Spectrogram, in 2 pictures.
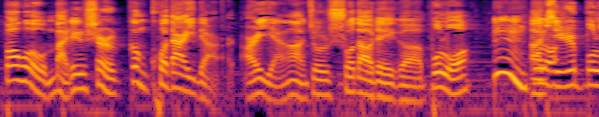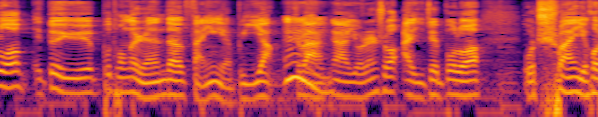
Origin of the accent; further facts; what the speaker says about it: China; 因为我们中国人其实对这个植物性的食物其实一直以来抗性都还挺强的是吧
